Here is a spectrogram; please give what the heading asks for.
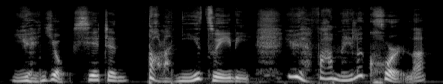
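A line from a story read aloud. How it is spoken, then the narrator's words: Laughing. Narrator (Chinese): 那鲍二家的 笑道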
